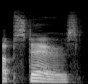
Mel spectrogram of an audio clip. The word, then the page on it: upstairs: American English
